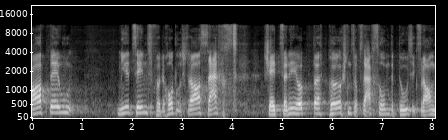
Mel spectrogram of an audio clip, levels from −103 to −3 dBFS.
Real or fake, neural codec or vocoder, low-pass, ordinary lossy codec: fake; codec, 24 kHz, 3 kbps, HILCodec; 10.8 kHz; AAC, 96 kbps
